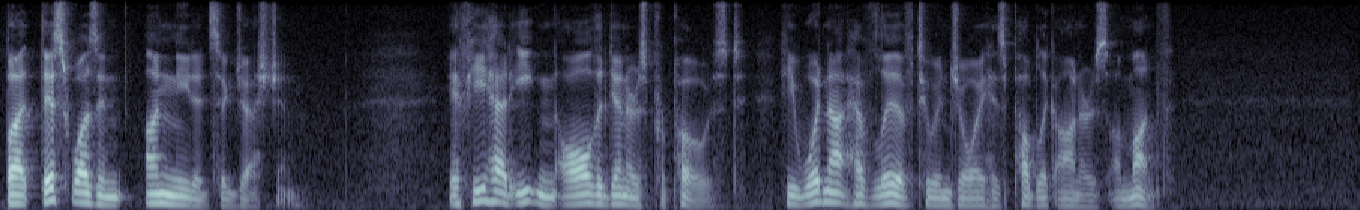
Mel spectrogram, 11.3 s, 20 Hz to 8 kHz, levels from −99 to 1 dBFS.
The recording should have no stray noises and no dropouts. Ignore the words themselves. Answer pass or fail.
pass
